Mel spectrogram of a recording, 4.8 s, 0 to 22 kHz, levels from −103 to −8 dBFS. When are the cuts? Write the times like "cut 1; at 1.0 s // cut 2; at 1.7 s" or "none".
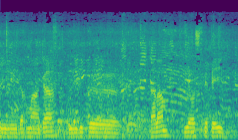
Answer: none

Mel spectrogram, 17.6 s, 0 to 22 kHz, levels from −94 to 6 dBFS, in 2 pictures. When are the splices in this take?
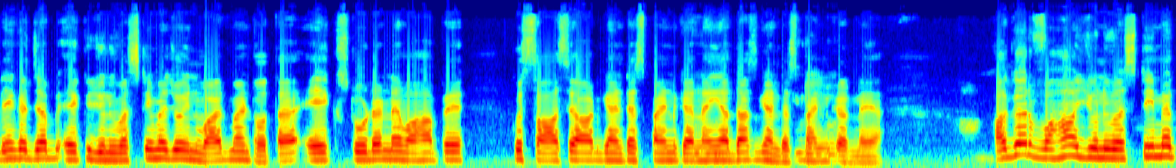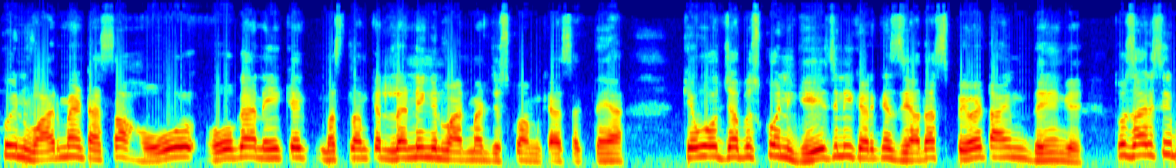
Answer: none

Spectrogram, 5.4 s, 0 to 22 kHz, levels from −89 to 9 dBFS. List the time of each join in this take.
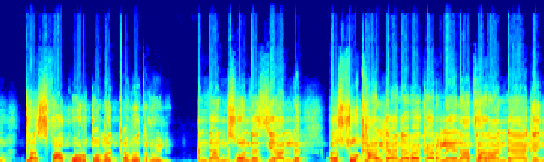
cut 1; at 2.0 s

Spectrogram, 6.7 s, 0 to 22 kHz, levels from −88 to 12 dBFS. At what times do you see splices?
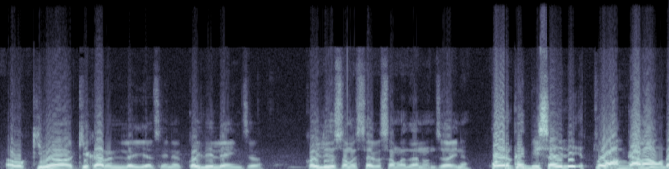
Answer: cut 1; at 4.9 s

